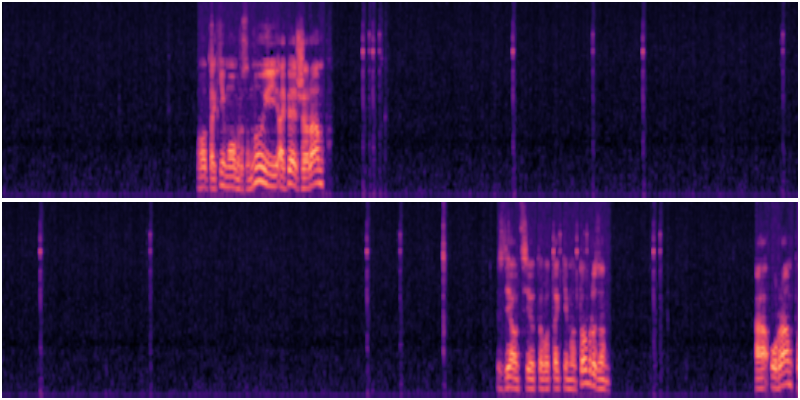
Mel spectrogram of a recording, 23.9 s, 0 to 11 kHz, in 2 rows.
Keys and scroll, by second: 3.1 KP_0, 3.9 space.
